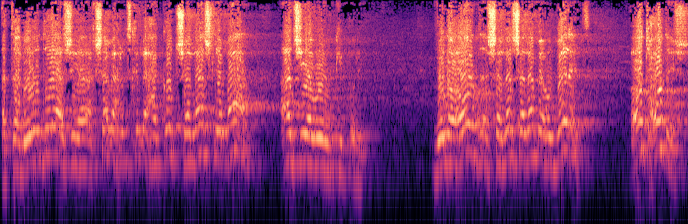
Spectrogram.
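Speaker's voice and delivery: mock startled, astonished, rebuking cry of disbelief. Recounting what a great man said after Yom Kippur passed, retelling an astonished outcry. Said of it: "אז הוא מיד נזעק".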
